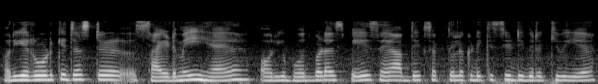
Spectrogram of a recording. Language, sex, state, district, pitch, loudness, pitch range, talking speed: Hindi, female, Haryana, Jhajjar, 200 Hz, -16 LUFS, 190-210 Hz, 260 wpm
